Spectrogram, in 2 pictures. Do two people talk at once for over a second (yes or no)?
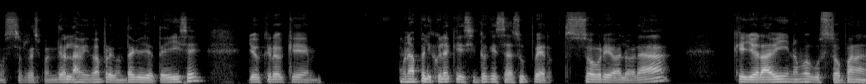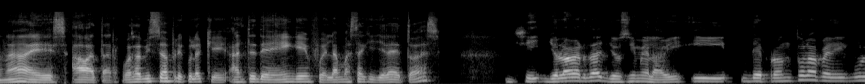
no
